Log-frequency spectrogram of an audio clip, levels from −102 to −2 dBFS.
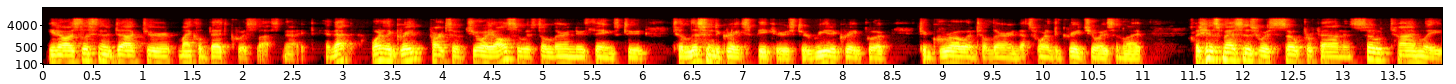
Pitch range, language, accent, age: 90-130 Hz, English, American, 50-69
